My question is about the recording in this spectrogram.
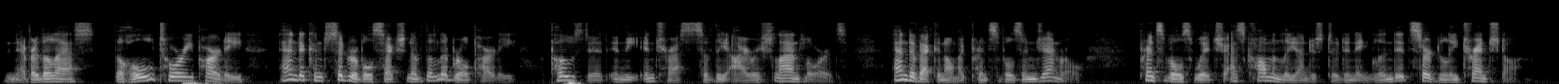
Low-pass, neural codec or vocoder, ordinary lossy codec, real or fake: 7.2 kHz; none; Opus, 32 kbps; real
